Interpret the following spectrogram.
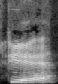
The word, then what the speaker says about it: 谢: হ্যাঁ, এটা হবে যে ছিয়ে ছিয়ে ছিয়ে ছিয়ে।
